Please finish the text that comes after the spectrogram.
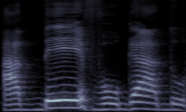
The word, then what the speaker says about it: advogado: eu pronuncia esse sons advogado só que não existe esse no advogado pneu não existe esse hino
